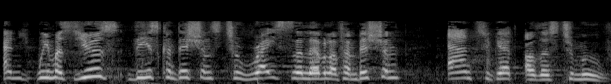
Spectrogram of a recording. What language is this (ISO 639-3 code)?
eng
